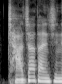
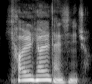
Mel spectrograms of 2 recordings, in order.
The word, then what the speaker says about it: 혈혈단신: 그 다음 단어가 더 중요합니다만 자자단신이 아니라 혈혈단신이죠. 홀홀단신도 아니고 혈혈단신이 맞다라고 설명하는 글을 보신 적이 있을 겁니다.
